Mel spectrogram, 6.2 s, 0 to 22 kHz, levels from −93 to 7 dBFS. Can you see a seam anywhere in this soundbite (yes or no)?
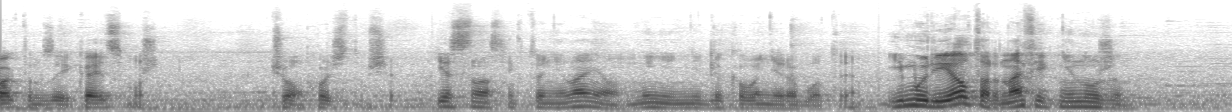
yes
